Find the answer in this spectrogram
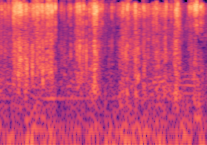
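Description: Packaging being crinkled and rustled by hand as a package is unwrapped, an irregular run of crackling rustles.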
